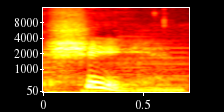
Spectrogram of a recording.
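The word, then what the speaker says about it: Xi: And did you know that XEI in Chinese is pronounced more like Shee?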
